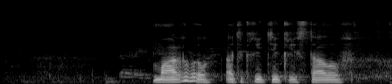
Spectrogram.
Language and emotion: Russian, neutral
